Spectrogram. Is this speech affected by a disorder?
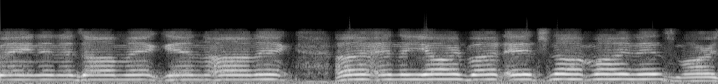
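Yes: traumatic brain injury.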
